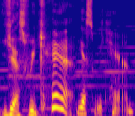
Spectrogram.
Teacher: he does say, Yes, we, and then there's a pause.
